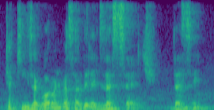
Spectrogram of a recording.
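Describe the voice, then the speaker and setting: A man's voice: fairly low pitch, fast talker, darkish tone, roomy sound, a little hiss or hum. Brazilian man telling a heartfelt story. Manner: emotional, vivid storyteller acting out quoted dialogue. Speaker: guest. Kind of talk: personal storytelling in a podcast interview.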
